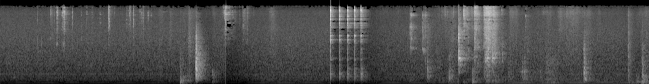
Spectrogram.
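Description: Kitchen clatter of utensils and dishes: scattered knocks and clinks, with one loud knock about four seconds in, a quick run of about eight sharp clicks around the middle, and a burst of clattering a little later.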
